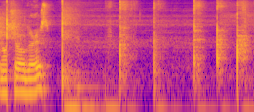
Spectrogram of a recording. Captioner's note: tapping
